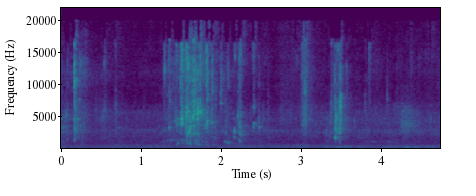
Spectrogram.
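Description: Cut potato fries slosh and squish in water, with soft drips and splashes as they are rinsed, close and fairly quiet.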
